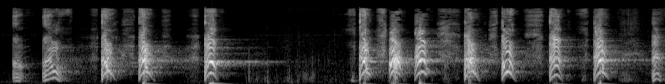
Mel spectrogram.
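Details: Red, rough-coated male Brussels Griffon, about two and a half years old, in Miami, 'talking' with quick, sharp yips and half-barks in two bursts separated by a short pause.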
